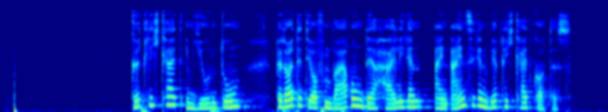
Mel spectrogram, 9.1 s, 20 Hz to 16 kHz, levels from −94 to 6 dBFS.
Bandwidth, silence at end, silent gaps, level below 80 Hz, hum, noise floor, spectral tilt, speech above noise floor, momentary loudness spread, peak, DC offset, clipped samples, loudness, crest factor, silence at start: 11.5 kHz; 0.55 s; none; -60 dBFS; none; -87 dBFS; -5.5 dB/octave; 43 dB; 9 LU; -24 dBFS; under 0.1%; under 0.1%; -46 LUFS; 22 dB; 0.2 s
